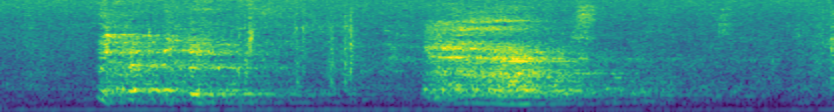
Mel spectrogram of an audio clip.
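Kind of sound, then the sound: human body sound, coughing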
